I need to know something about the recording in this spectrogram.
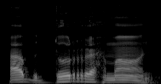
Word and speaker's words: عبدالرحمن: ساتھ پڑھنا ہے، جیسے عبد الرحمن، میں نے اوپر لال رنگ کے ساتھ لکھا ہے اس کا تلفظ عبدالرحمن. اس کو ہم عبدالرحمن نہیں کہہ سکتے، عبدال نہیں، عبدالرحمن.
